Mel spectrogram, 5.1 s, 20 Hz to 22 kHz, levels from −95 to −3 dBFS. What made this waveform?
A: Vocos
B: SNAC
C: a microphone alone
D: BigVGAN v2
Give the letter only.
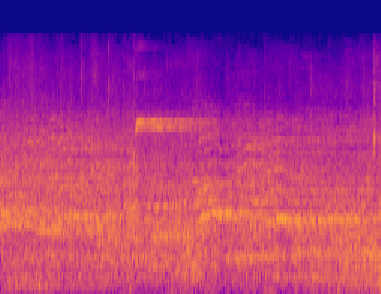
C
